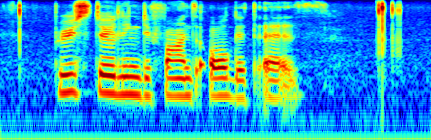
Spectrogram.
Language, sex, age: English, female, 22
